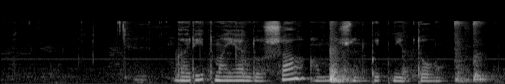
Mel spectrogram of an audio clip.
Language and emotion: Russian, sad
